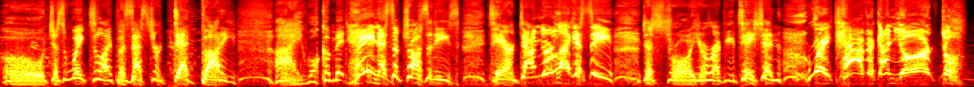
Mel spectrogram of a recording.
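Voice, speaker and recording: A woman's voice: very high voice, wildly swooping pitch, normal speed, gravelly, sharp tone, exaggerated voice. A woman voicing a tiny, pompous dragon lord in a video game, theatrical and easily outraged, given to grandiose declarations and threats. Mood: outraged, threatening. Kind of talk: video game character acting.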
